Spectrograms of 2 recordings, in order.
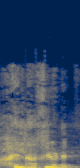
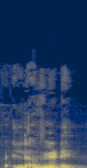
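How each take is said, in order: First: "I love you டி" said louder, "I" stressed; insist, lift the voice on "I"; "I love you டி" with more force; louder second declaration. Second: Said in the usual way. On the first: Acted. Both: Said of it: "repeated louder".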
